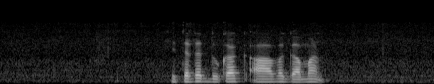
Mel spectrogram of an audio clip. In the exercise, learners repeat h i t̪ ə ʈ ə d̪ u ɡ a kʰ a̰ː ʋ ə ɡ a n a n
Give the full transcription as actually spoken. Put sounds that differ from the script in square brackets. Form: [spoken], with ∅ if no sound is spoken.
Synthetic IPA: h i t̪ ə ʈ ə d̪ u [k] a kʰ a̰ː ʋ ə ɡ a [m] a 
